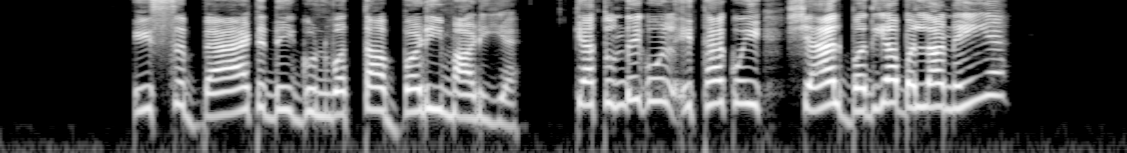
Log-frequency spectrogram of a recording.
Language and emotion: Dogri, angry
